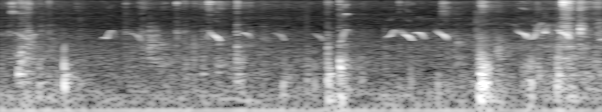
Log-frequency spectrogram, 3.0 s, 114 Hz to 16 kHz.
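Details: Newly hatched chicken chicks, hatched for Easter 2018, give scattered short high peeps, fainter and sparser here, over a steady low electrical hum with occasional soft tapping and scratching.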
